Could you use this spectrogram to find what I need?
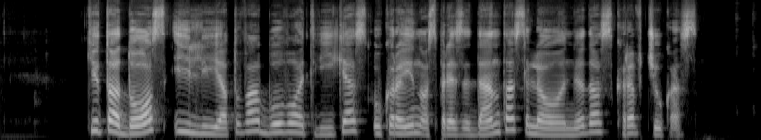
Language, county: Lithuanian, Klaipėda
